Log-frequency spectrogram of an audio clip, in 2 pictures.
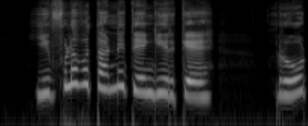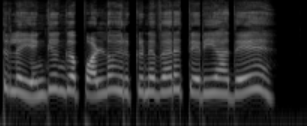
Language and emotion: Tamil, fearful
